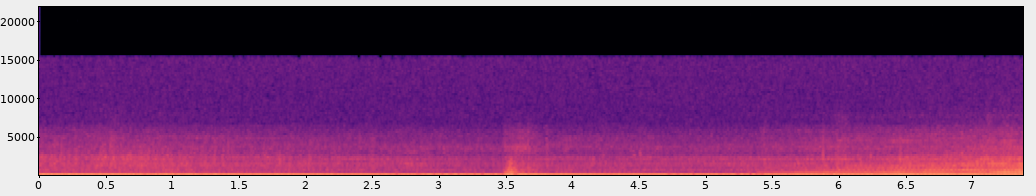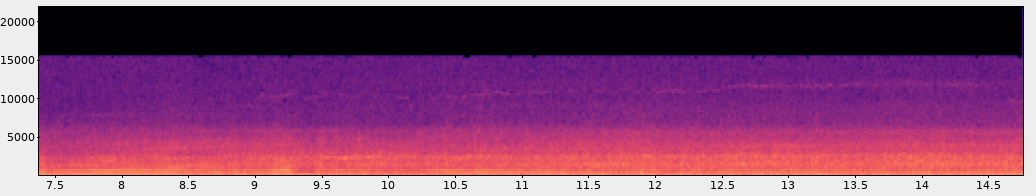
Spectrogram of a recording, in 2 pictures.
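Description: Honda CB650R's inline-four engine heard from the rider's seat while accelerating through the gears: the engine note drops sharply at a gear change about three and a half seconds in, climbs steadily, dips briefly at another shift around nine seconds, then holds and slowly rises again. Wind rush runs underneath.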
